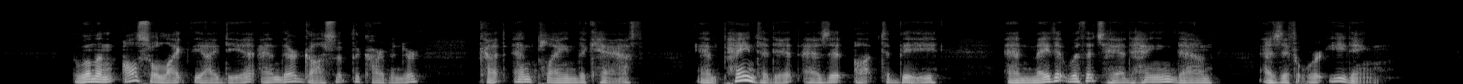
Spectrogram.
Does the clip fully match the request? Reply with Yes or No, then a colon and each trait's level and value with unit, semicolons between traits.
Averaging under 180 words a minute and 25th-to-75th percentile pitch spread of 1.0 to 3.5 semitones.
No: average, 150 wpm; average, 4.6 semitones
